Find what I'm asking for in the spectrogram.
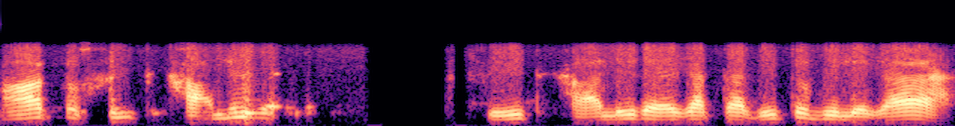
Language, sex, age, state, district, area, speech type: Hindi, male, 60+, Uttar Pradesh, Mau, rural, conversation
